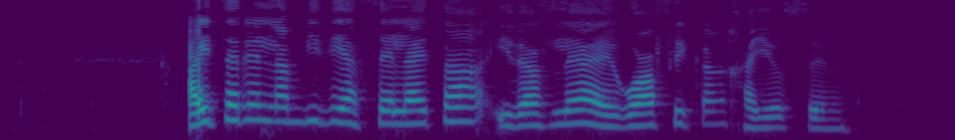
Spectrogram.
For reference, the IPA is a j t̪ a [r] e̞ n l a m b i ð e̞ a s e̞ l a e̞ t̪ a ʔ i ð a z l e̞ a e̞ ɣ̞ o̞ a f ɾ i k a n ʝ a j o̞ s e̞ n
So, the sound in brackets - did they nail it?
no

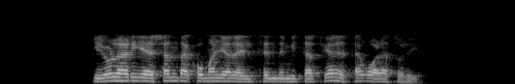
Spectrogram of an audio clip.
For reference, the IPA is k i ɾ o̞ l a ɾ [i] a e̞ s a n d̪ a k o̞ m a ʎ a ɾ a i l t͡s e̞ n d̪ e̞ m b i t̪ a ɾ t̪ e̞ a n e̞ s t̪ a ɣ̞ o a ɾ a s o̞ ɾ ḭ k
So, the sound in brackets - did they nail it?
yes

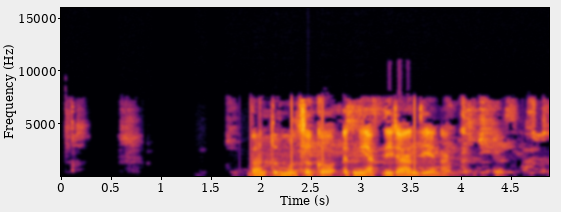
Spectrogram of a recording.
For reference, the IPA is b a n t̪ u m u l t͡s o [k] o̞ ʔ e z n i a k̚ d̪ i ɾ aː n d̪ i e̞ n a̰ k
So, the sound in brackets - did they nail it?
yes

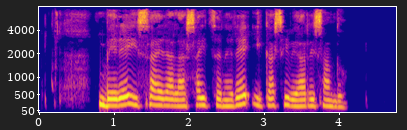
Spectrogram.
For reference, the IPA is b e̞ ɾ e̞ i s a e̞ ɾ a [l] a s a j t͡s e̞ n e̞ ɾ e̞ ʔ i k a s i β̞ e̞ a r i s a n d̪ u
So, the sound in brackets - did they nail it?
yes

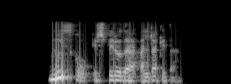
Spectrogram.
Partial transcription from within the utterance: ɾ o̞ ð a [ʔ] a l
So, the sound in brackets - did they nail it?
yes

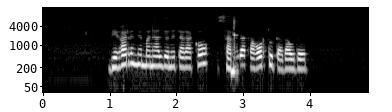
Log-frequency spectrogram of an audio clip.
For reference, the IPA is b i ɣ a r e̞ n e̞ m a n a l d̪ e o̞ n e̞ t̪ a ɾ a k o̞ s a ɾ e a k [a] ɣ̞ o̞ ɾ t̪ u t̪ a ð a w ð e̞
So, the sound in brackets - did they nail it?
yes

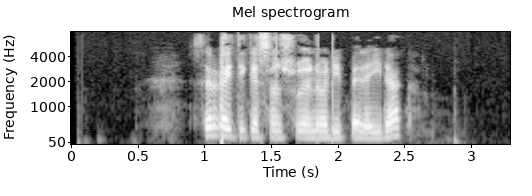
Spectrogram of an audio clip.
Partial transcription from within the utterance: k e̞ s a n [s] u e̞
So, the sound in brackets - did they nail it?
yes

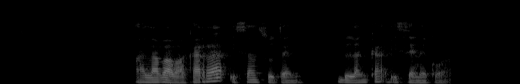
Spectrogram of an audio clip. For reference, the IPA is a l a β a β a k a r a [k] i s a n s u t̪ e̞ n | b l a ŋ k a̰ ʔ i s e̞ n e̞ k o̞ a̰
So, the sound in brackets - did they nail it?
no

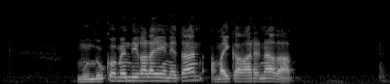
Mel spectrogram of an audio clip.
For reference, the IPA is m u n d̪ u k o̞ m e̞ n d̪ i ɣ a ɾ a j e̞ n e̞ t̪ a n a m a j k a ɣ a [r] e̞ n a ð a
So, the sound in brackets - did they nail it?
yes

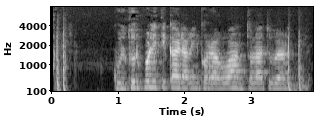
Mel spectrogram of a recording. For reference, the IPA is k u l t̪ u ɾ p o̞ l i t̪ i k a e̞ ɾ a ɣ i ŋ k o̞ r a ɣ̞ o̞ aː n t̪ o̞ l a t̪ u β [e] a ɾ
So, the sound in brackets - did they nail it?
yes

